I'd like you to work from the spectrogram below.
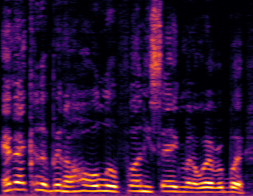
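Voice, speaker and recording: A man's voice: high voice, racing, a little mellow, no echo. A man giving casual commentary on his channel, talking straight at the person he criticizes and calling him bro in a rambling, exasperated way. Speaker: vlogger commentator.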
